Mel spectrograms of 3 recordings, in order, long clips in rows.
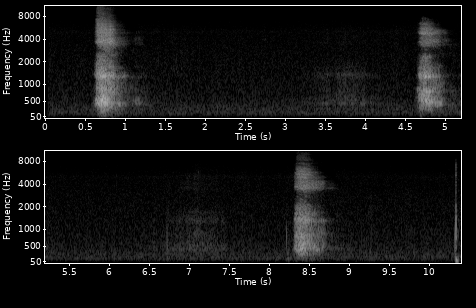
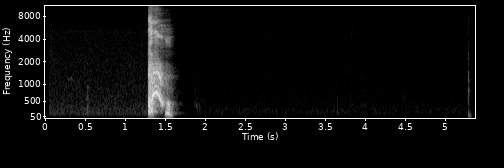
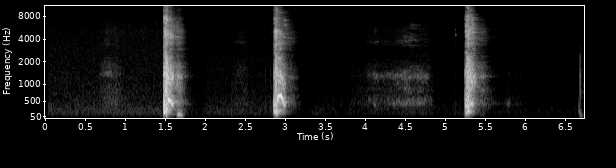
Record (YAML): exhalation_length: 10.4 s
exhalation_amplitude: 2786
exhalation_signal_mean_std_ratio: 0.24
cough_length: 5.4 s
cough_amplitude: 30832
cough_signal_mean_std_ratio: 0.16
three_cough_length: 6.7 s
three_cough_amplitude: 32767
three_cough_signal_mean_std_ratio: 0.19
survey_phase: beta (2021-08-13 to 2022-03-07)
age: 18-44
gender: Male
wearing_mask: 'Yes'
symptom_none: true
symptom_onset: 1 day
smoker_status: Never smoked
respiratory_condition_asthma: false
respiratory_condition_other: false
recruitment_source: Test and Trace
submission_delay: 1 day
covid_test_result: Negative
covid_test_method: RT-qPCR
